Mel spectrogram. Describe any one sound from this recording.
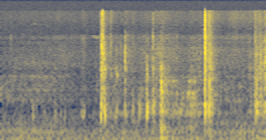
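Plastic parts of a toy click and tap as hands handle it.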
